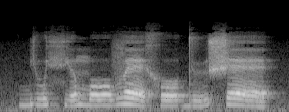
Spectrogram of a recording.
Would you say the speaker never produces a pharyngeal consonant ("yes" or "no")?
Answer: yes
